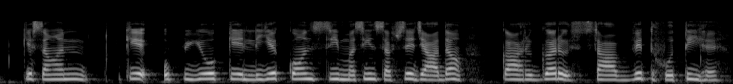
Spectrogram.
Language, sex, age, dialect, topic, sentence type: Hindi, female, 18-24, Kanauji Braj Bhasha, agriculture, question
